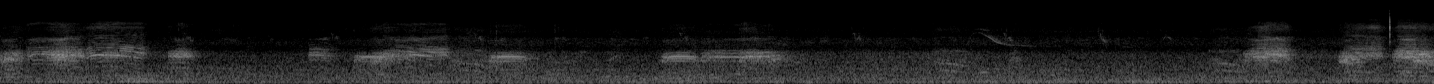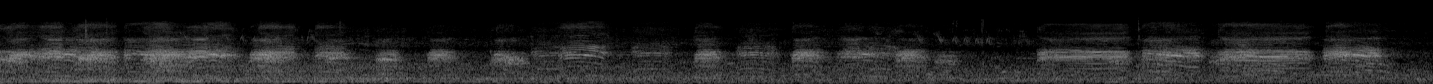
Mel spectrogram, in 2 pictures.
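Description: Birds calling over and over in bursts of short calls, with a quieter stretch about a third of the way in.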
